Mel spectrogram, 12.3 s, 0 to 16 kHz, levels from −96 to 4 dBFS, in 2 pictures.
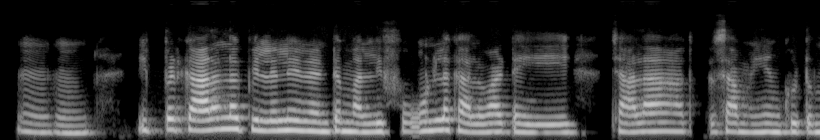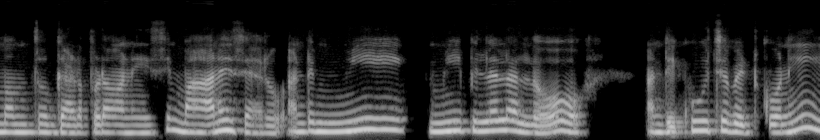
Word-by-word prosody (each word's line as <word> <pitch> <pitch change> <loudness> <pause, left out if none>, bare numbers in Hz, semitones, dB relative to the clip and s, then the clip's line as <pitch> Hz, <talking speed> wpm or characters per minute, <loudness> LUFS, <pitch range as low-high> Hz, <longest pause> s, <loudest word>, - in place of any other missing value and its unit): హుహు. 210 -3 -7 0.6
ఇప్పటి 275 +2 -2
కాలంలో 285 +3 +6
పిల్లలేంటంటే 255 -2 +3
మళ్ళీ 225 +1 +2
ఫోన్లకి 255 +3 0
అలవాటయ్యి. 215 -1 -1 0.5
చాలా 230 0 +1 0.5
సమయం 220 -1 -1
కుటుంబంతో 220 -1 -1
గడపడం 205 +1 -3
అనేసి 200 +4 -6
మానేశారు. 210 -2 0
అంటే 230 +1 0 0.2
మీ 265 +4 +4 0.5
మీ 240 +2 +4
పిల్లలల్లో 245 -4 +2 0.8
అంటే 215 +1 +1
కూర్చోబెట్టుకొని 235 -2 0
225 Hz, 95 wpm, -23 LUFS, 215-255 Hz, 0.8 s, కాలంలో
